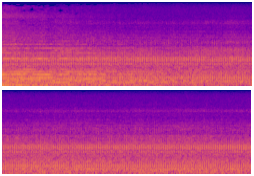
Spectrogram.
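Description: Steady rushing wind and engine drone heard from a moving motorcycle, with background music fading out in the first second.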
